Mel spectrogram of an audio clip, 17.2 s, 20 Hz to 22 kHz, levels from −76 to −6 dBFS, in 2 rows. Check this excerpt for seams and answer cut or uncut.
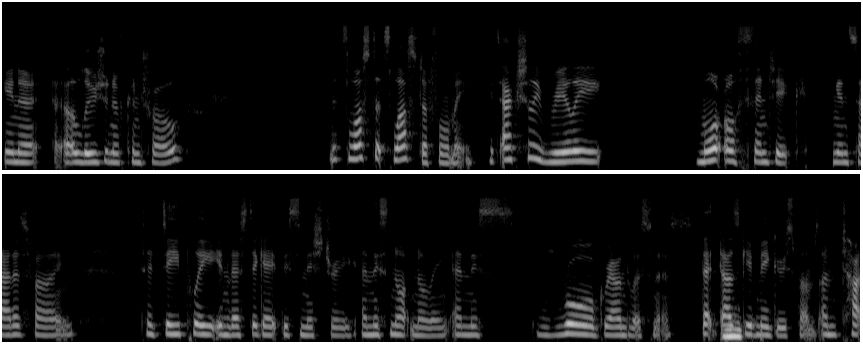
cut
